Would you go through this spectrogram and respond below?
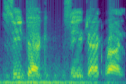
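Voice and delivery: low, halting robot reading. Acted. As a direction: read each word like a slow machine. Robot reads a primer aloud.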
